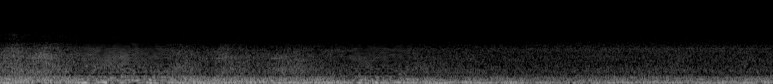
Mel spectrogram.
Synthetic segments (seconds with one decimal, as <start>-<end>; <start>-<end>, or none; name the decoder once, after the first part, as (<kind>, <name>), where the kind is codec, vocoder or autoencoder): 0.8-1.7 (vocoder, Vocos); 3.5-4.1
